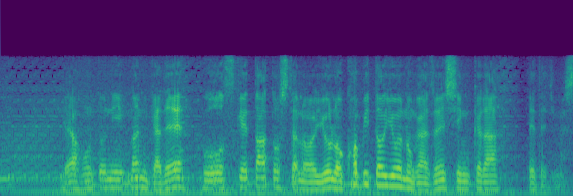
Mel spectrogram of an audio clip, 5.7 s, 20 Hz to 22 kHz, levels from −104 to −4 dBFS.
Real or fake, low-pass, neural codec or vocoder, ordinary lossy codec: fake; none; codec, 16 kHz, 0.4 kbps, LongCat-Audio-Codec; none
